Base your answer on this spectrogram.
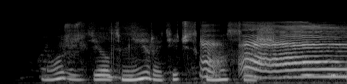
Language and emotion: Russian, neutral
